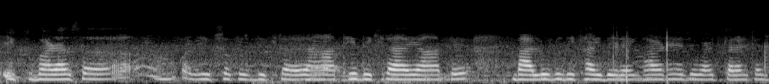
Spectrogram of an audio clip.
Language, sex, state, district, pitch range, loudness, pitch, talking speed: Hindi, female, Bihar, Jahanabad, 225-235 Hz, -16 LUFS, 230 Hz, 225 wpm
